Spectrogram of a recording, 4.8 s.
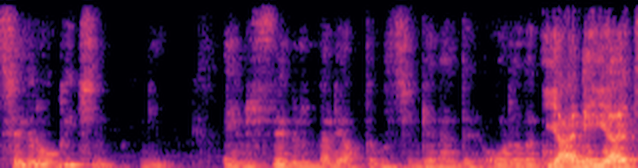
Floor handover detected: Yes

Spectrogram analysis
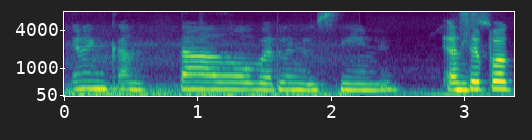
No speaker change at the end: No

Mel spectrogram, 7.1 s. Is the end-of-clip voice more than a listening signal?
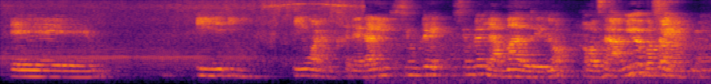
No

